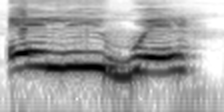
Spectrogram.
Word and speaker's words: eluigwe: Na mmalite Chineke kere eluigwe na ụwa. So na mmalite, in the beginning, God created eluigwe, heaven na ụwa, and earth.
